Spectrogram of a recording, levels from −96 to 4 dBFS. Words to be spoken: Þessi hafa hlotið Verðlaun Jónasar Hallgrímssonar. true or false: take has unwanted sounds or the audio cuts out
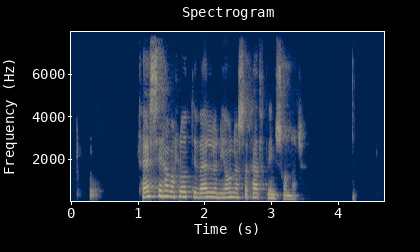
false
